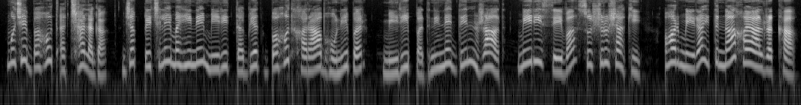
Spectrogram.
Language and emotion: Hindi, happy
